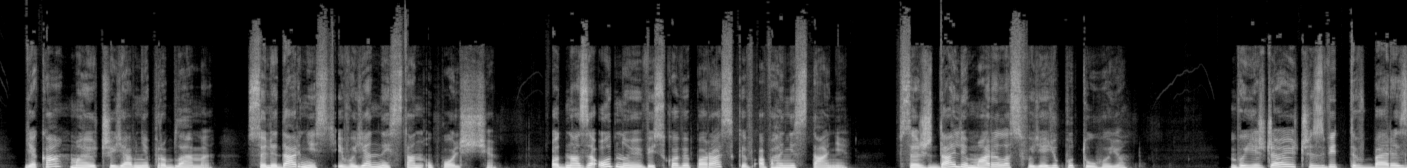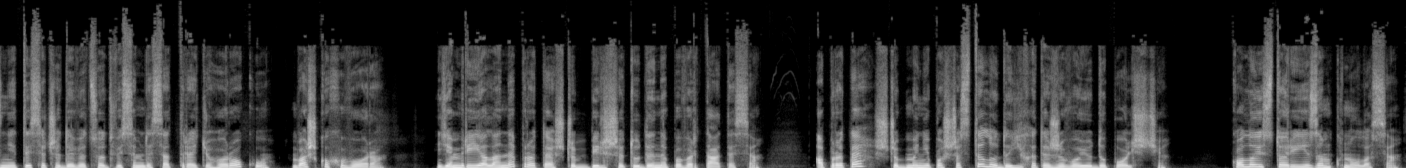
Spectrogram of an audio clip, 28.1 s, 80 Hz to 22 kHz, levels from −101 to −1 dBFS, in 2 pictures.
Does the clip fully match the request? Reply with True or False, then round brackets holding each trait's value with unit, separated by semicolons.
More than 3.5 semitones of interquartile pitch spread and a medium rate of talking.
False (2.6 semitones; 115 wpm)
